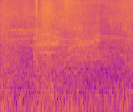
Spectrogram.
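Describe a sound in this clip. A magic blast bursts with a crackling boom.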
